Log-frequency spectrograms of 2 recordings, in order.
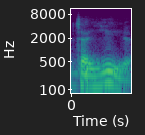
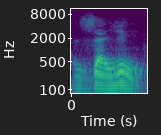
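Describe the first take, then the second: First: The word begins with a j sound. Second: The word begins with a buzzing z sound. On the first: The speaker calls it wrong. "jangan jayyi ya" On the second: The speaker calls it right. "za ya"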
